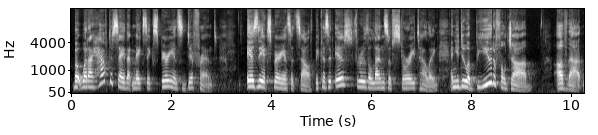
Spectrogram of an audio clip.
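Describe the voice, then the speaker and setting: A woman's voice: fairly low pitch, a little mellow. A middle-aged woman born in the Philippines, hosting an interview in a chatty way with many fillers and restarts. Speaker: host, interviewer. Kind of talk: conversational interview.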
